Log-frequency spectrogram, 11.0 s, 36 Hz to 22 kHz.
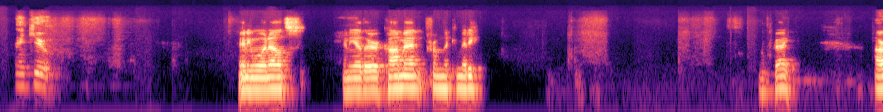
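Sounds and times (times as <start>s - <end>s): man speaking: 0.1s - 1.0s, 9.5s - 10.0s.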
